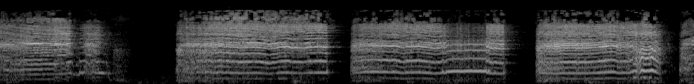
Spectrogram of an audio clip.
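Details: Princess otter Qoo making happy noise while eating her favourite meal: loud, high harmonic squealing whines in long bursts, slightly wavering in pitch, separated by short pauses.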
